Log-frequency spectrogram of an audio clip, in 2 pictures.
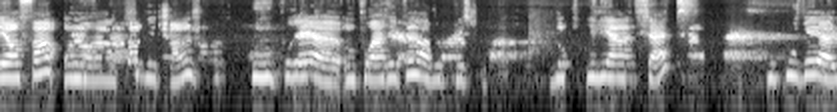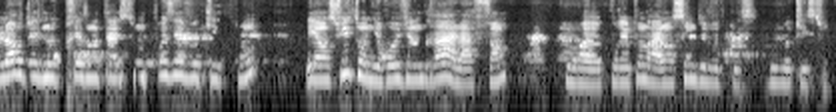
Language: French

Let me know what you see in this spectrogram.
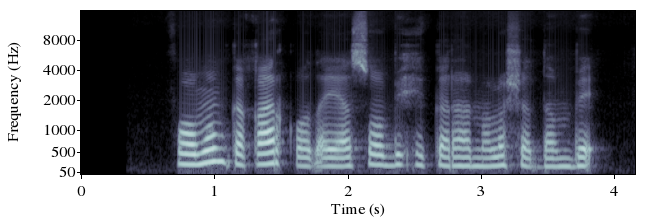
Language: Somali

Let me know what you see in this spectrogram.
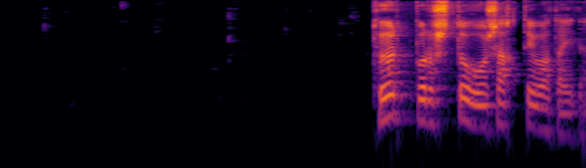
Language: Kazakh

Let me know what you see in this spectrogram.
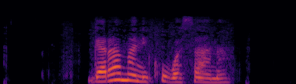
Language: Swahili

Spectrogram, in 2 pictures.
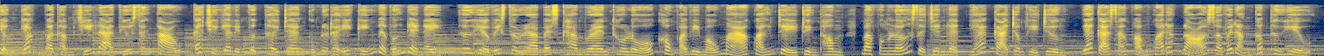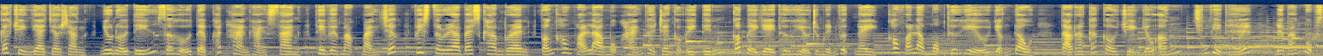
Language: Vietnamese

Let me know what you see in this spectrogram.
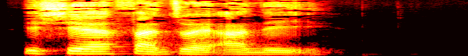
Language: Chinese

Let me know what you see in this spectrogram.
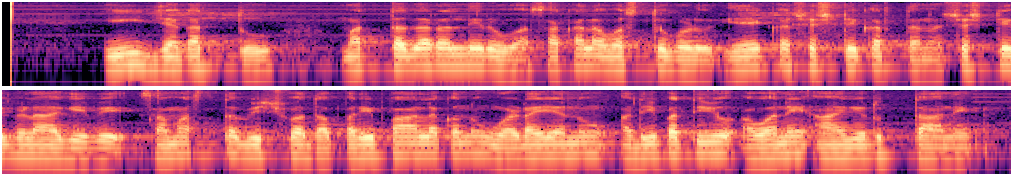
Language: Kannada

